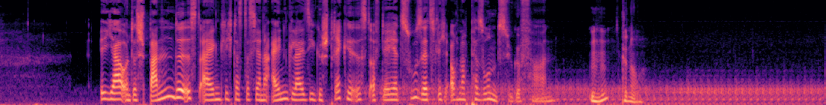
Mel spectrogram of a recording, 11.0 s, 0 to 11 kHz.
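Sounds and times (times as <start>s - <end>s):
speech: 1.4s - 8.7s
washing machine running a 60-degree wash: 3.7s - 11.0s.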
